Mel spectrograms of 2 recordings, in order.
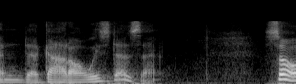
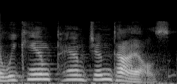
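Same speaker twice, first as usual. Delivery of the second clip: put-on old Peter; 8 semitones higher than usual. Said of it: "The old Peter would have said".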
